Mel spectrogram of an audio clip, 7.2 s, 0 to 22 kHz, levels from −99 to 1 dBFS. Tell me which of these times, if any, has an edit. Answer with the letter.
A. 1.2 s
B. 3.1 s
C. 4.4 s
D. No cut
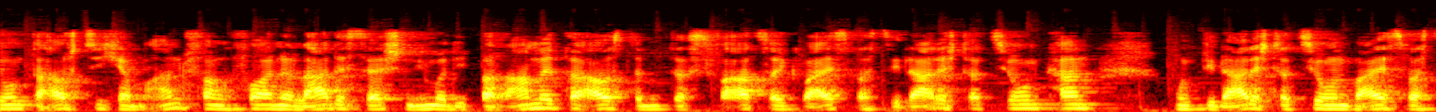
A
